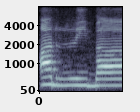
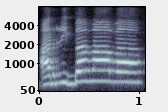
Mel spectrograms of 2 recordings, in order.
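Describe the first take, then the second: First: The word ends in a long vowel, no w. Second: A w sound is pronounced after the b. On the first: The speaker calls it right. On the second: The speaker calls it wrong.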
